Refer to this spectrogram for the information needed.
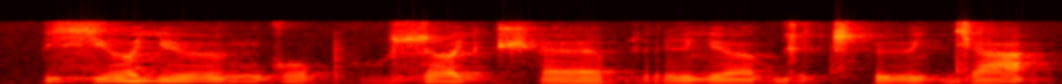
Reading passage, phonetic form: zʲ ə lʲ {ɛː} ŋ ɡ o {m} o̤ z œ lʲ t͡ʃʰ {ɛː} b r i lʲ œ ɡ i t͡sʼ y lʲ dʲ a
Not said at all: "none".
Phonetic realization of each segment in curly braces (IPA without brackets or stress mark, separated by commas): øː, pʰ, ɛː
